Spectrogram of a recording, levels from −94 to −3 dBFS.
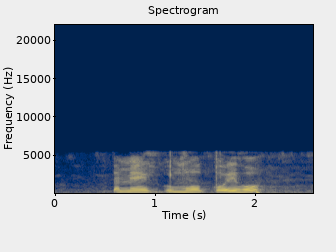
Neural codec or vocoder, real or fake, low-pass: codec, 16 kHz, 4 kbps, FunCodec, trained on Chinese and English, 50 frames a second; fake; 5.4 kHz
